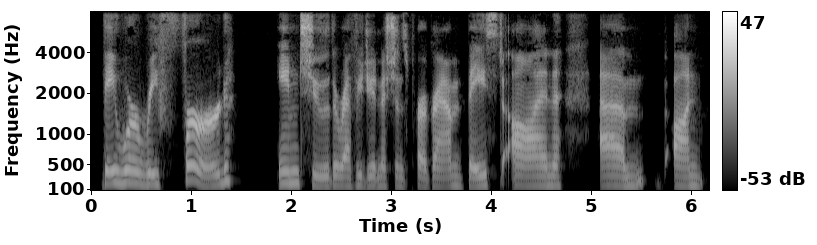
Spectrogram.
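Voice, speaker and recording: A woman's voice: low voice, no echo, studio quality. A woman speaking as an interview guest, explaining her nonprofit's work in an earnest way with many small restarts. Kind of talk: interview answers.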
